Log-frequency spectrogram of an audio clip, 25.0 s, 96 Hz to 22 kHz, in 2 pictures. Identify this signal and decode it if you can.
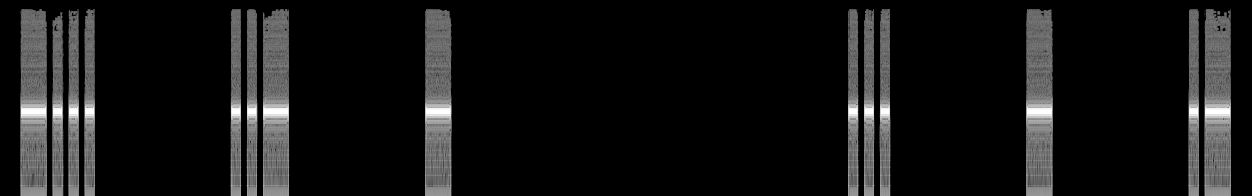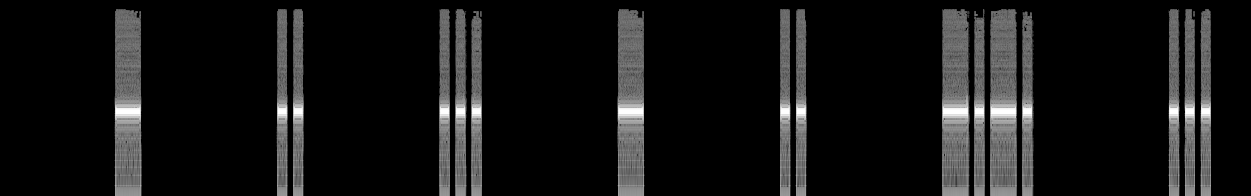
Morse code, heard as a keyed tone, about 15 wpm, spaced as for 5 wpm, 1000 Hz. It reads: BUT STATISTICS
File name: qotdfiles / 5wpm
